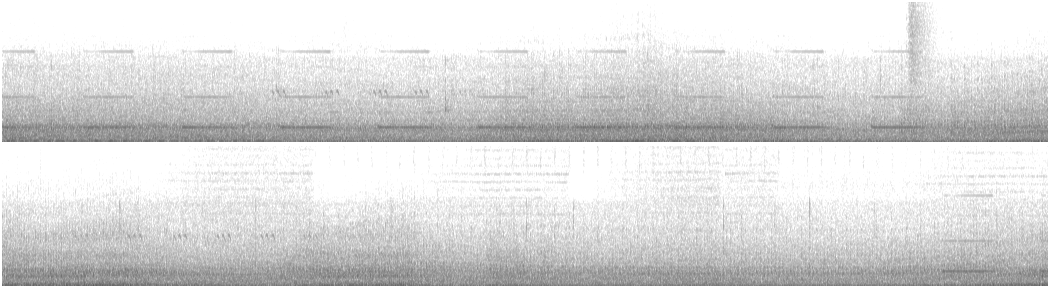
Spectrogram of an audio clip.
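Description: A loader's diesel engine rumbles steadily and revs up and down.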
